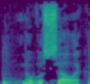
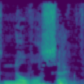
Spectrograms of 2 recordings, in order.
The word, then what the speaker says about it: Novoselic: But Novoselic, I always used to think it was Novosek for some godforsaken reason, and that was in my head when I was trying to pick his name out of the hat.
